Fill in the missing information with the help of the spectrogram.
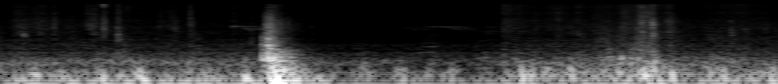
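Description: A person shifting around in a car seat and handling a cardboard parcel: rustles and knocks, with one louder thump about a second and a half in. A low steady rumble runs underneath.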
